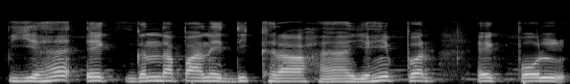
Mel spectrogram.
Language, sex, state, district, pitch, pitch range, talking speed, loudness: Hindi, male, Rajasthan, Churu, 160 Hz, 150-170 Hz, 125 wpm, -20 LUFS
